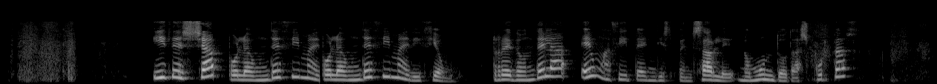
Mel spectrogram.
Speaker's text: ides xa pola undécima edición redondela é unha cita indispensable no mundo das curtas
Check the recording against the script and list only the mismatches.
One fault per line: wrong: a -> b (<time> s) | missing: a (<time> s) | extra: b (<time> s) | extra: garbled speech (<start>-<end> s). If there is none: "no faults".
extra: pola undécima (3.2 s)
